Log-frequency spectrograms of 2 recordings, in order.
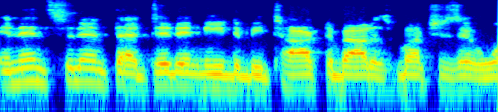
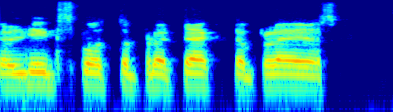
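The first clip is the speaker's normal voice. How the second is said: put-on Serbian-accented voice. Quoting a basketball player's complaint about the league, Jokic impression. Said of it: "He was like".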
